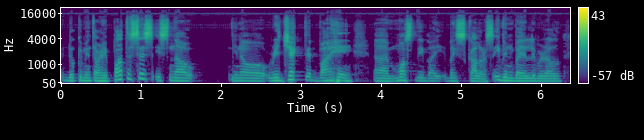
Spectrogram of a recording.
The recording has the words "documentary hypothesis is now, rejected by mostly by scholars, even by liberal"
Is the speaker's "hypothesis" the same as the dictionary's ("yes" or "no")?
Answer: no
